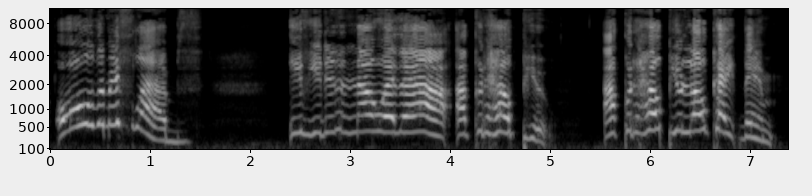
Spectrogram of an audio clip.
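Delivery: loud sarcastic jab at the police; sarcastic offer. Real, not acted. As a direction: taunt the police with a fake helpful offer.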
